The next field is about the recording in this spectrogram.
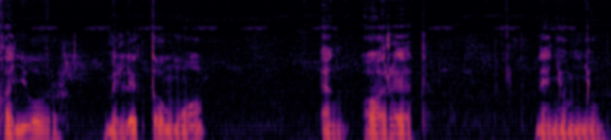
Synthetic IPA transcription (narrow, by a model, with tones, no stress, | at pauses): ka˨ɲo˦ɾ | me˨le˦kt̪ɔ˦ŋwɔ˦ | ɛ˨ŋɔ˦ɾɛ˦t̪ | nɛ˨ɲu˦mɲu˦m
